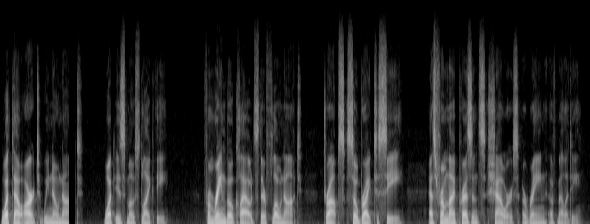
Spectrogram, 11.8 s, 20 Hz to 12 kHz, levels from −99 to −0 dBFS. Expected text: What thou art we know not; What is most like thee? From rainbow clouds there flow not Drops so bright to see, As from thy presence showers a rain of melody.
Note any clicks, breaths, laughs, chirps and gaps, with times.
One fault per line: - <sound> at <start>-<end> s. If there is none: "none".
- dropout at 1.4-1.5 s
